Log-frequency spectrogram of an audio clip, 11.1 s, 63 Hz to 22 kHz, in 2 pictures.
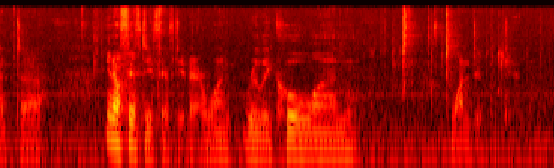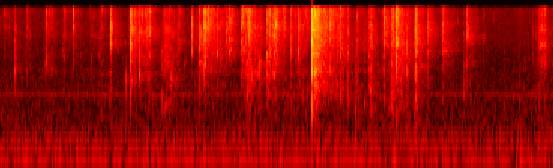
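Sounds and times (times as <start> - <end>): plastic wrapper crinkling: 3.3 - 11.0.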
